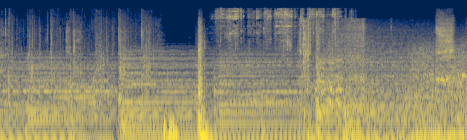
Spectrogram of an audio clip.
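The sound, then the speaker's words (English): A car engine runs with a steady low rumble while keys jangle and rattle, with a few sharp clicks and knocks over the constant drone. “Fucking car.”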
